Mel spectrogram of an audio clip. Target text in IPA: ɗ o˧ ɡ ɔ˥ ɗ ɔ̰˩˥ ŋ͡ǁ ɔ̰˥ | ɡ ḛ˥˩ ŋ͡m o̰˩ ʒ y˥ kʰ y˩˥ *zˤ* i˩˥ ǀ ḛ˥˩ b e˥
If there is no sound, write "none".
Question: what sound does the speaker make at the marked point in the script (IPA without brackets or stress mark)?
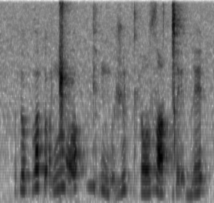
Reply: zˤ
